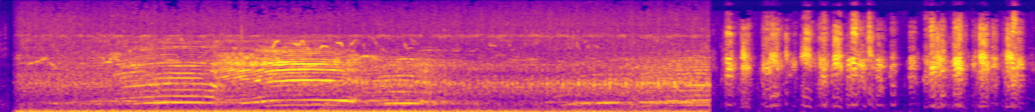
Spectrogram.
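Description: Several short honking calls of waterfowl over a heavy, steady low rumble. About seven seconds in this cuts off suddenly to a rapid run of short quacks and clucks from ducks and a hen.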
